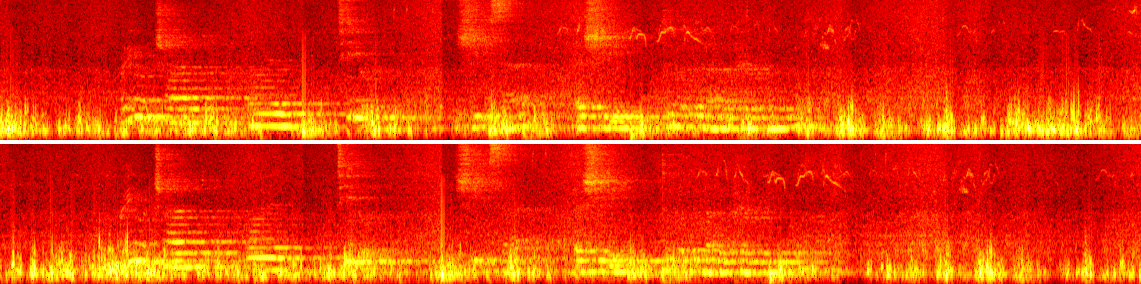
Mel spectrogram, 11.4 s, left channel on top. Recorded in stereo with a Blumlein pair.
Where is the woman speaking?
30° right, 4 m; by 8.1 s 35° right, 9.5 m.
